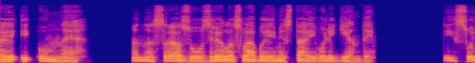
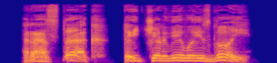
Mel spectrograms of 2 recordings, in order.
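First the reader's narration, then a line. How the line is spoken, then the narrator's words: Growled. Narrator (Russian): прорычал один из танаанов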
